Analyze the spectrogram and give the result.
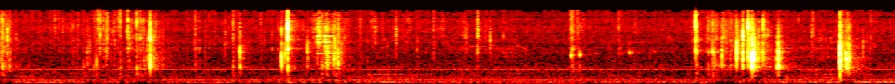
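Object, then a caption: Bar of soap shaved with a metal blade. A metal blade shaves the surface of a solid green bar of soap, sending curls of soap falling. Quiet, irregular crunchy scrapes and brief crisp crackles come in scattered bursts over a faint steady hum, with the sharpest, brightest scrapes near the end.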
